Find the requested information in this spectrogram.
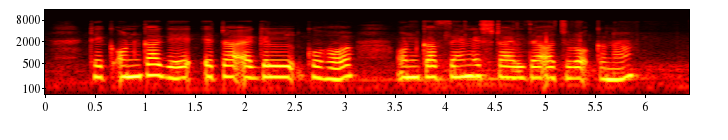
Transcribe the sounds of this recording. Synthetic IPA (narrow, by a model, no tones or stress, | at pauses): ʈʰikɔnkaɡɛɛʈaʔɛɡɛlkɔɦɔɔnkasemisʈajlt̪ɛʔət͡ʃuɾɔ̰ʔkana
